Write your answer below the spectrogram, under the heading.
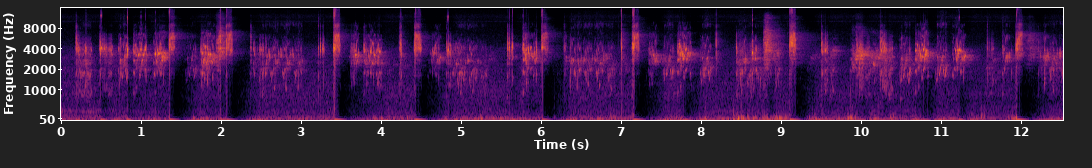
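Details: Lone adult male budgerigar outside the cage on a television keeps up a long chattering warble: high squeaky chirps, buzzy notes and sharp clicks, with brief breaks every couple of seconds.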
